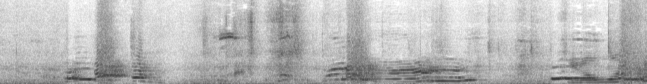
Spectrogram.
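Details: A young male Siberian Husky whines and yodels in long, wavering, rising-and-falling cries, eager to mate with a female in heat who is refusing him.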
